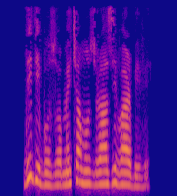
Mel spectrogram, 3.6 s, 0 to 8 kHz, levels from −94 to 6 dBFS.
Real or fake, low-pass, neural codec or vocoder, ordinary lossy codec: real; 7.2 kHz; none; MP3, 32 kbps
